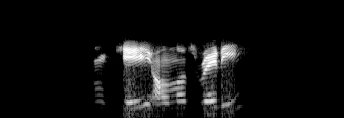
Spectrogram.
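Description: A young woman speaks briefly and calmly through an online call.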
